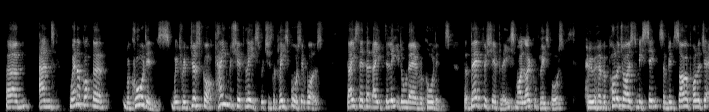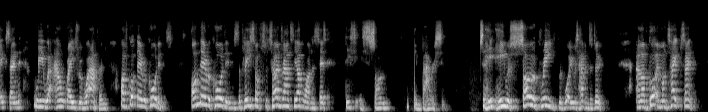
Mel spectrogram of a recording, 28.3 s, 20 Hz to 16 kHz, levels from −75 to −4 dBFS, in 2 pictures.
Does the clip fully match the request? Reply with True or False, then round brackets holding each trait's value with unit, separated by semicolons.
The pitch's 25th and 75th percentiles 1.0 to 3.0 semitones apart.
False (3.8 semitones)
